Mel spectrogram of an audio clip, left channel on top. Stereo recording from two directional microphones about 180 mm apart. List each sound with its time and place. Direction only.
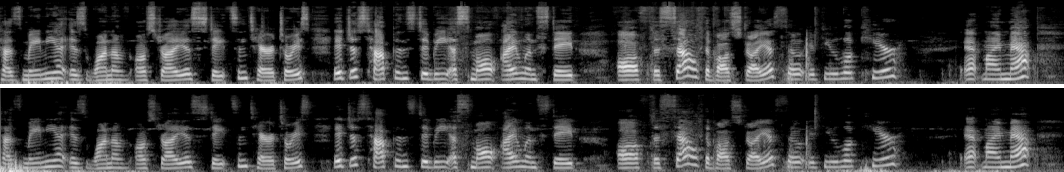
0.0 s a woman's voice: 15° left (ahead or behind)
